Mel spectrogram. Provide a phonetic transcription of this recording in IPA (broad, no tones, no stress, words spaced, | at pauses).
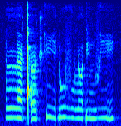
lːæ ǃʼœt͡ʃʼi ɗuvulɤɗin vi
